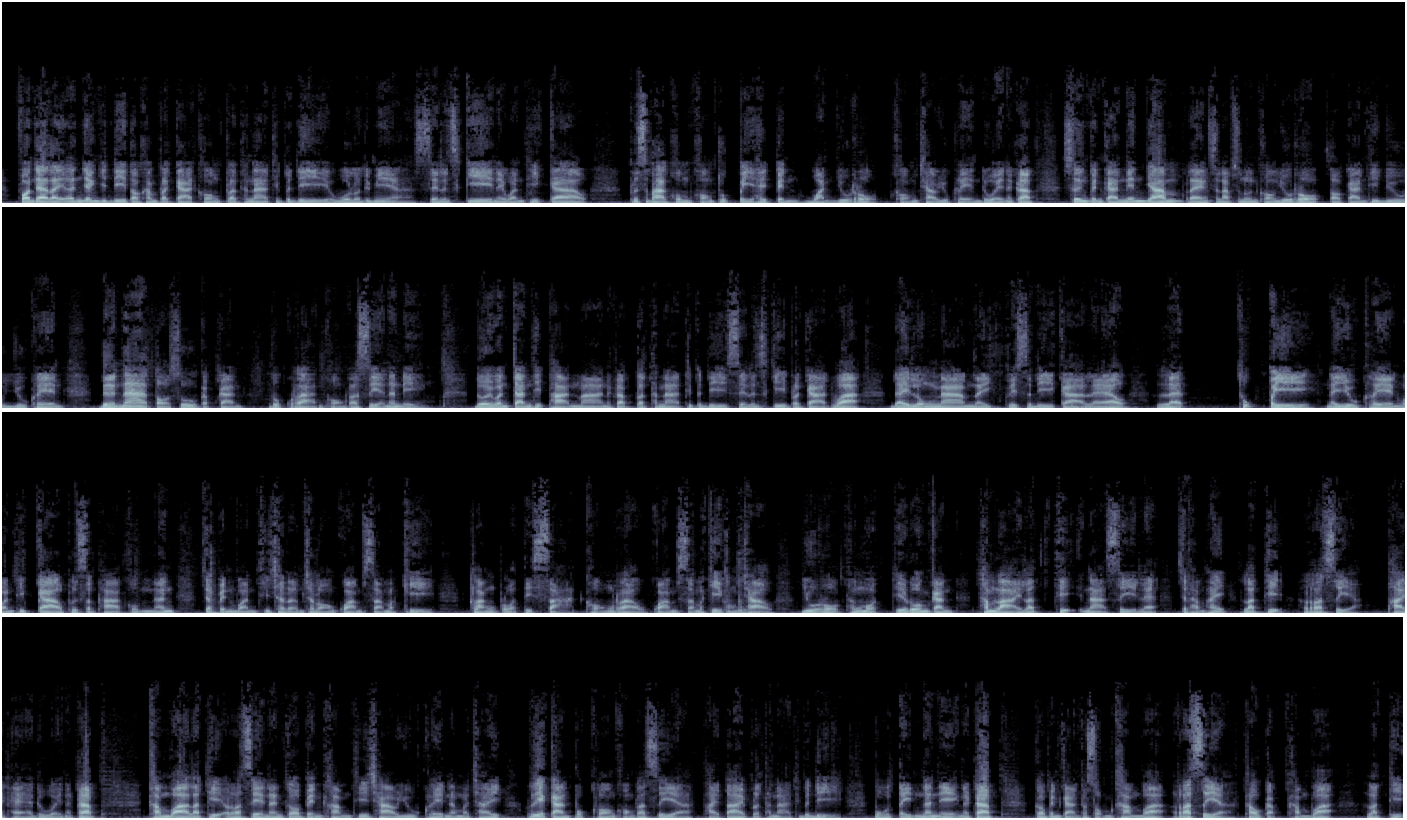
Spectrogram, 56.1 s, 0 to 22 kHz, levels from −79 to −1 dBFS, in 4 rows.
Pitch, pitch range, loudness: 110 Hz, 95-125 Hz, -28 LUFS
